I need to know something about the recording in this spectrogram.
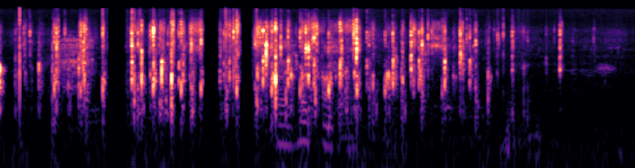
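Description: Scattered clapping from a small crowd as a prize is announced, a dense patter of claps for about three and a half seconds that then thins out to a few claps.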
